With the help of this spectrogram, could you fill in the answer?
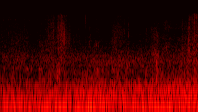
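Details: Muffled low rumble with soft footsteps and wind-like noise, ending in a sharp knock.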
